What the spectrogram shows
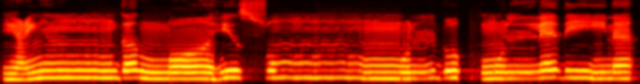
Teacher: خالی الف نہیں پڑھا جائے گا، میم کو لام کے ساتھ ملانا ہے کیونکہ لام کے اوپر جزم آ چکی ہے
